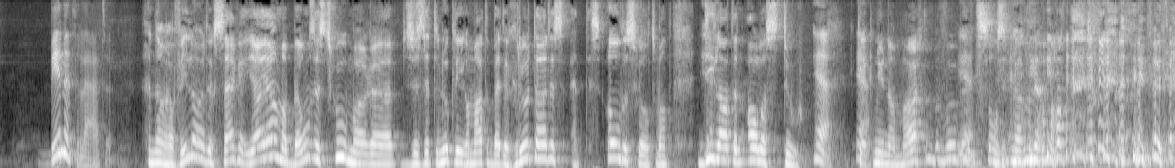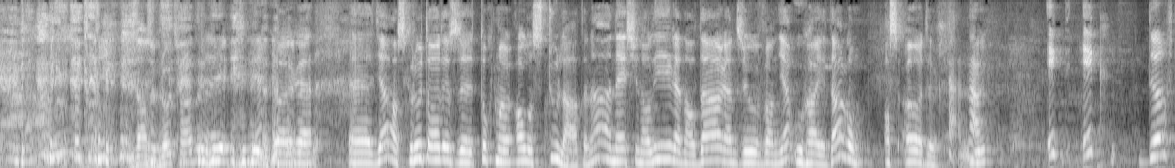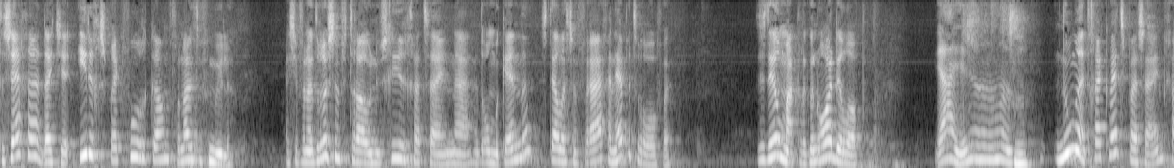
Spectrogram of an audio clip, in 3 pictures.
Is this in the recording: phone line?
no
